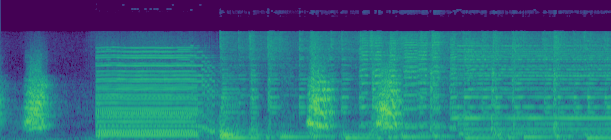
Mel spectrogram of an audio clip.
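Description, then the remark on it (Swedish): A single sharp dog bark sounds at the very start, short and fairly loud, then gives way to sustained music with steady chords and a rhythmic beat. “Till det säger jag bara hej hej och vår hund.”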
